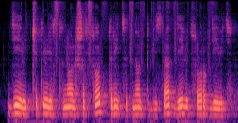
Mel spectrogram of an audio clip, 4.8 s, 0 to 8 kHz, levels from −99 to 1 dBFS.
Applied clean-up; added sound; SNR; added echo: neural separator model SepFormer DNS4.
